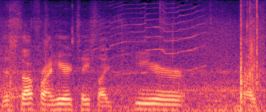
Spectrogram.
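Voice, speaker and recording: Young dude shopping vlog, slangy jokey chat, busy store noise all around. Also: male voice, medium pitch, steady tone, measured pace. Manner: loose, slangy, joking. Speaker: fitness vlogger. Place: big warehouse store, indoors. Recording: noisy store ambience.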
